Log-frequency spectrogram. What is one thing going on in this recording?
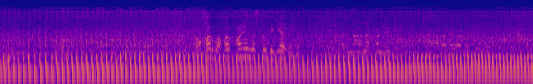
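A motorcycle engine chugs steadily at low speed.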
